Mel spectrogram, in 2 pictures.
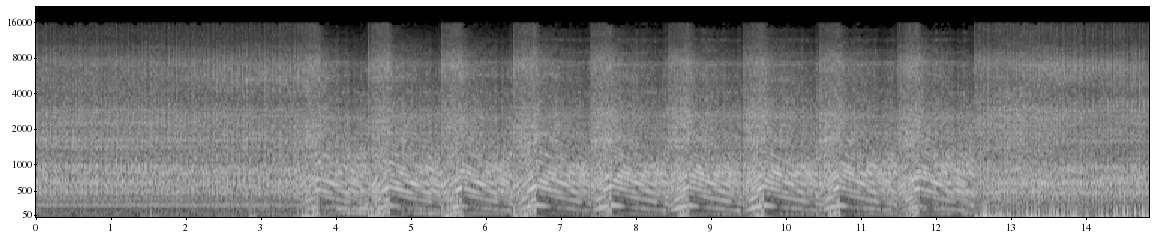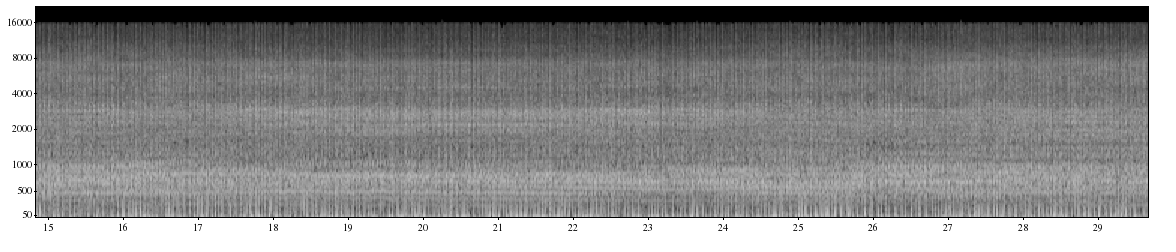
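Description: Two-stroke racing motorcycle engine running steadily while warming up. A few seconds in, the throttle is blipped about once a second, the revs rising and falling some nine times, before it settles back to a steady run.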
